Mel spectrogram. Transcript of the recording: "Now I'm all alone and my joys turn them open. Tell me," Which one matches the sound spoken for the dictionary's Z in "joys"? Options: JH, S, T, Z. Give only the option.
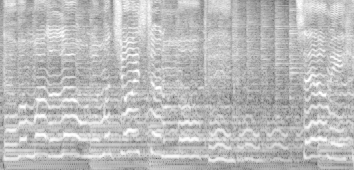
S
